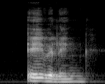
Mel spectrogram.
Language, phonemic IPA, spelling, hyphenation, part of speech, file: Dutch, /ˈeːu̯əˌlɪŋ/, eeuweling, eeu‧we‧ling, noun, Nl-eeuweling.ogg
- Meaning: centenarian (someone who is at least 100 years old)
